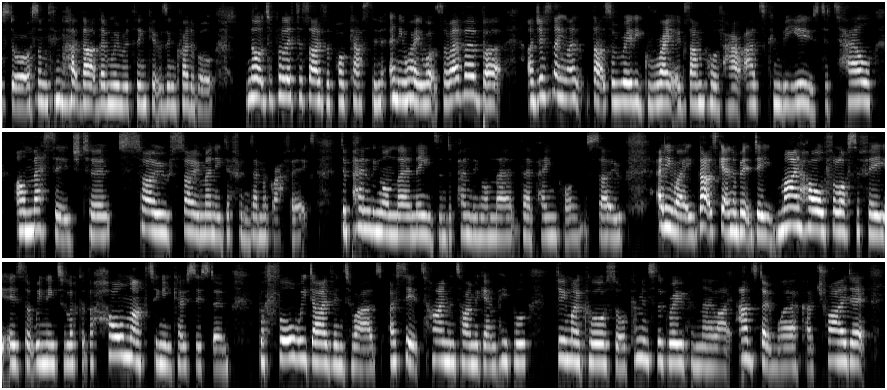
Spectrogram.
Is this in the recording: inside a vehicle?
no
